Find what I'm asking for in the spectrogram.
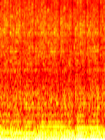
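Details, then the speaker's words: AWD Honda CRX engine with performance cams, started up after the break-in oil discussion: deep loping, choppy idle over a steady low rumble; a normal healthy idle for aggressive cams. "I personally am in love with the cams and in love with the idle of it. And I'm sure that you guys like the sound of it too."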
